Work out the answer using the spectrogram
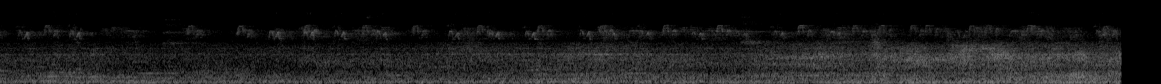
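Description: A bird chirping over and over, about two short calls a second, over steady background noise; the sound cuts off abruptly near the end.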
